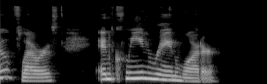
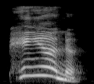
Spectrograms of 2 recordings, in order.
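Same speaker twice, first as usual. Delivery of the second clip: sharp, high, loud outburst; indignant cry; 13 semitones higher, 6 dB louder than usual. Acted. Grover correcting Percy, indignant and loud. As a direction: snap the name back, offended. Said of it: "he cried indignantly".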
